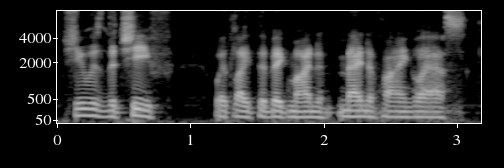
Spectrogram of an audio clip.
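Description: A man's voice: on the low side, fairly even intonation, normal speed, a bit bright. A man co-hosting a podcast, chatting casually and acting out quoted lines with laughter. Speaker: podcast co-host. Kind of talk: casual chat.

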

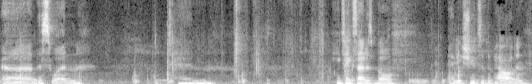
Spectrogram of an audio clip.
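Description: A game master narrating a tabletop game in a relaxed, chatty way with many fillers. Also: mid-range voice, slow pace, long pauses. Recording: noisy home recording.

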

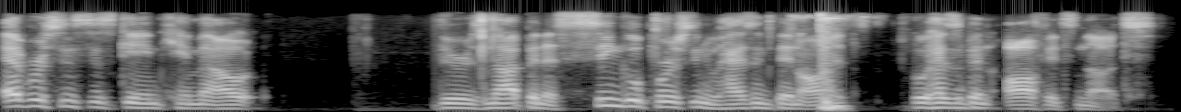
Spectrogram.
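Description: A man in a casual chat who chimes in with quick comments. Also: medium pitch, mellow, dull audio.

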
